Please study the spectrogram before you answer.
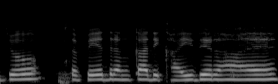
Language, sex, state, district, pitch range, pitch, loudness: Hindi, female, Bihar, Saharsa, 220-230 Hz, 225 Hz, -34 LUFS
